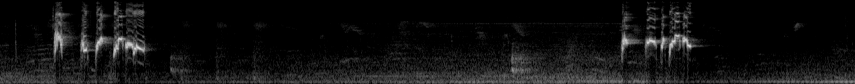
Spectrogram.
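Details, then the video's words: Morning song of a red-whiskered bulbul in the double-note wild style used for training captive birds: two sharp warbling phrases of quick rising and falling notes about five and a half seconds apart, over a steady low hum. "Luyện giọng cho chào mào hót sáng - ép chào mào hót âm kép già rừng hay tuyệt!"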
